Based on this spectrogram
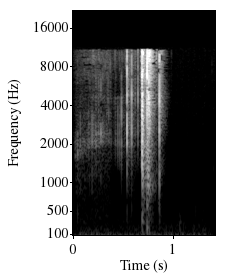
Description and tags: Snapping celery in my basement:)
